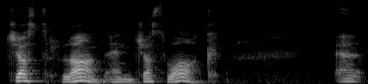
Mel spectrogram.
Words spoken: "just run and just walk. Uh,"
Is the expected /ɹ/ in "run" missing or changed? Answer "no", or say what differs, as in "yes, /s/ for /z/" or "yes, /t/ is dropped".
yes, /l/ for /ɹ/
